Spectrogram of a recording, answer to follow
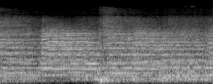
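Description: Church bells ringing over brass band music with a steady bass drum beat.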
